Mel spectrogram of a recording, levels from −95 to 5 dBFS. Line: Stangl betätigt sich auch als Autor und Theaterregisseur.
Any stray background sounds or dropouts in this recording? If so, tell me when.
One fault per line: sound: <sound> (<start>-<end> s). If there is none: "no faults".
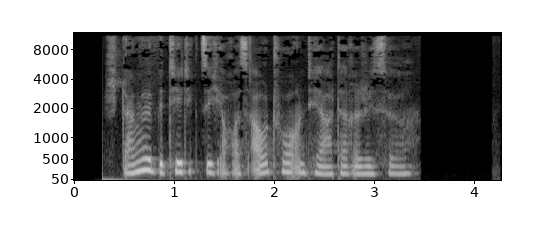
no faults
